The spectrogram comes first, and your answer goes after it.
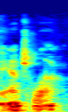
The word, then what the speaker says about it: Angelia: to pay it so my name remained Angelia um of course pronounced Angela and I would say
